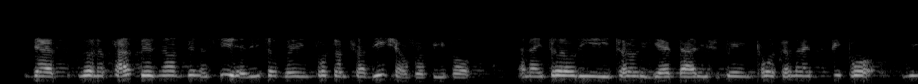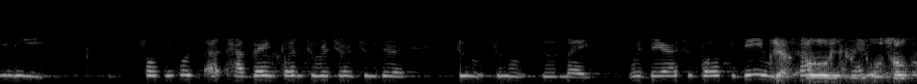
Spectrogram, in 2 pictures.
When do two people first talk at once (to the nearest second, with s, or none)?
17 s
